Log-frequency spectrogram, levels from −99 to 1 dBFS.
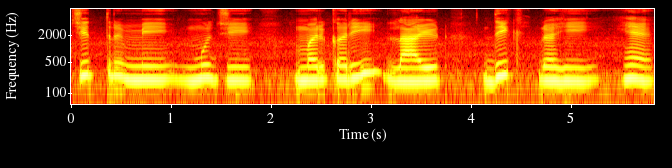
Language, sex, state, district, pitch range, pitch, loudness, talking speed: Hindi, female, Madhya Pradesh, Katni, 190-215 Hz, 200 Hz, -17 LUFS, 80 wpm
